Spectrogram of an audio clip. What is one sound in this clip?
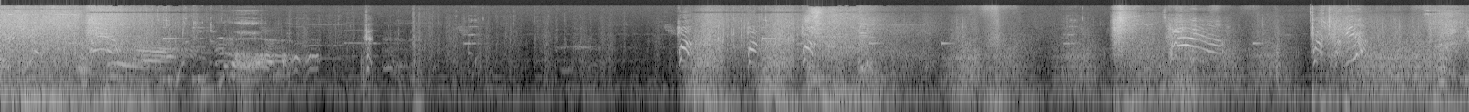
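Magic blasts burst and whoosh in quick bursts.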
